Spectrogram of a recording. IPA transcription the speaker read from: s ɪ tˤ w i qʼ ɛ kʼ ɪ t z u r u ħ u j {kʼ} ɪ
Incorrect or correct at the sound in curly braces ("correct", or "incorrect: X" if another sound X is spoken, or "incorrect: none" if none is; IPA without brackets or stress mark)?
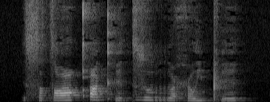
incorrect: pʼ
